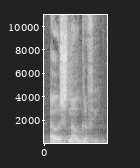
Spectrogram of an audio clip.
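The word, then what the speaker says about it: Oceanography: ओशनोग्राफी, ओशनोग्राफी, ग्राफी नहीं, ग्राफी, ओशनोग्राफी, ओशनोग्राफी, this is the correct pronunciation.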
